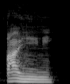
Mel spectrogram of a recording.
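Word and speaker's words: Tainy: I think it's T-A-I-N-Y or something. – Yeah. I'm going to say Taini. – Yeah, Taini.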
